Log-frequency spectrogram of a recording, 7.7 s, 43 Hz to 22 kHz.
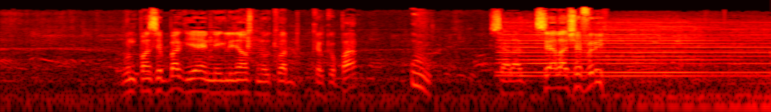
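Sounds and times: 
speech: 1.2s - 6.3s
low rumble of a departing freight train moving: 4.5s - 7.6s
freight train horn blaring with a chord-like tone: 4.9s - 7.6s.

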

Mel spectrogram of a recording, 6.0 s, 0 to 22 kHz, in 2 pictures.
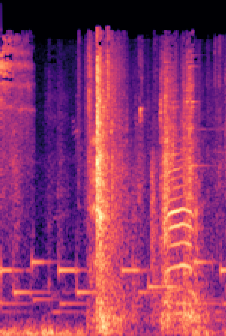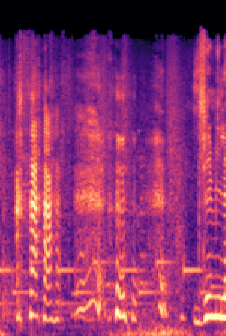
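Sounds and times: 
house front door opening with a solid thunk: 1.0s - 3.2s
laughter: 3.2s - 5.4s
speech: 3.6s - 6.0s.

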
